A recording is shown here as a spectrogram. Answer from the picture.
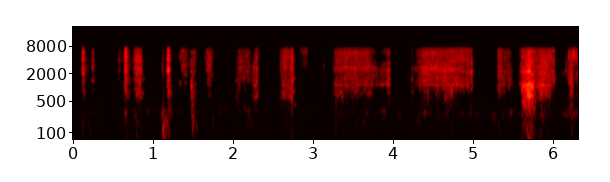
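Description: Paper of a mixed-media art journal being handled and turned: a run of small scratches and ticks, then two longer rustling slides of paper a little past the middle, and a louder rustle near the end.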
